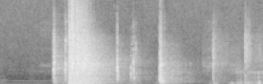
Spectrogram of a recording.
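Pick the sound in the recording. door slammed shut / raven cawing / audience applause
door slammed shut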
